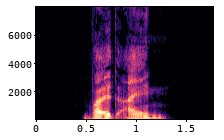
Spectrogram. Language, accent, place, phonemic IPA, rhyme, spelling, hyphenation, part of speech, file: German, Germany, Berlin, /ˌvaltˈʔaɪ̯n/, -aɪ̯n, waldein, wald‧ein, adverb, De-waldein.ogg
- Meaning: into the woods, into the or a forest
